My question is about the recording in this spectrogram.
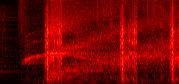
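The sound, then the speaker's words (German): A car's starter whirs steadily, broken by three loud sputtering bursts as the engine, after being switched off, turns over without catching. Fairly loud, with no voices. “Mensch, mach das Auto an. Ich hab dir doch gesagt, du sollst den Motor nicht abstellen.”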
